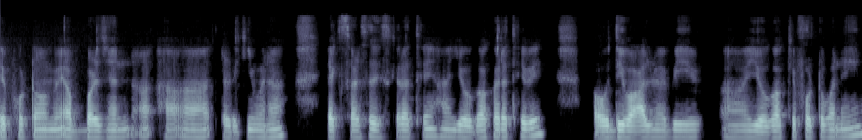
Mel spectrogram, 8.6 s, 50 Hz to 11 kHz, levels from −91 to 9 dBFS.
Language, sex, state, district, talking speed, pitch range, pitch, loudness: Chhattisgarhi, male, Chhattisgarh, Rajnandgaon, 195 wpm, 110-120 Hz, 115 Hz, -25 LUFS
